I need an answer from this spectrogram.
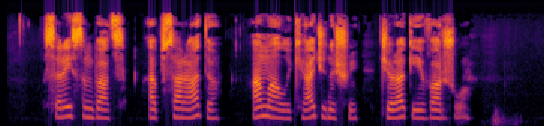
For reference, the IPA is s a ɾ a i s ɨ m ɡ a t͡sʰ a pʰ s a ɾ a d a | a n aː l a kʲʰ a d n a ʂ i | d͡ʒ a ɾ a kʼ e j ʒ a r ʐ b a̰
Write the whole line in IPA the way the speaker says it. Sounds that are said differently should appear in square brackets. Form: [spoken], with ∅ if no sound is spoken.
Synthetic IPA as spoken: s a ɾ a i s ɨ m [b] a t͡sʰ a pʰ s a ɾ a d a | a [m] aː l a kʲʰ a [d͡ʒ] n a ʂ i | d͡ʒ a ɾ a kʼ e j [v] a r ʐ [w] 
